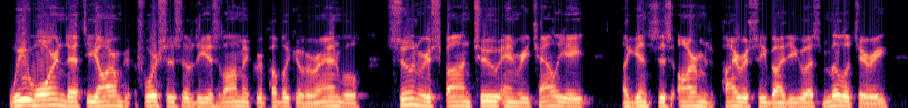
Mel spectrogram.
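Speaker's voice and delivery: ordinary talk, nothing marked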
